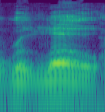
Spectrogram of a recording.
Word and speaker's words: Rouleau: In the blood, there appears to be ongoing oxidative stress and Rayleigh formation, or Rouleau. I'm sorry, somebody pointed out to me I was pronouncing it wrong.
